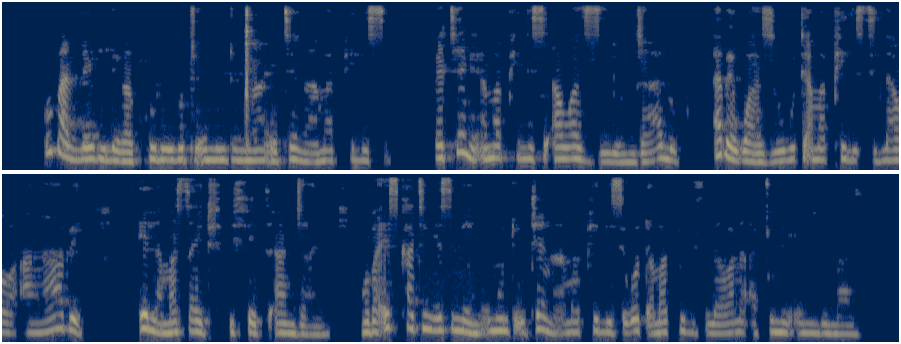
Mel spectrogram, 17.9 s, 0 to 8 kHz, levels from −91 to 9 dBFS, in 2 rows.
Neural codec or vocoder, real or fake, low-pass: none; real; 7.2 kHz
